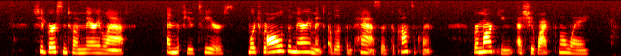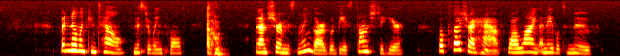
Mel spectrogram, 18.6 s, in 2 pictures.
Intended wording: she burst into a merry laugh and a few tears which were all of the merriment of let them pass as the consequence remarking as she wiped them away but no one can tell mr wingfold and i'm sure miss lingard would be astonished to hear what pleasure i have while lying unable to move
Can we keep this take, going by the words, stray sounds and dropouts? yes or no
no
